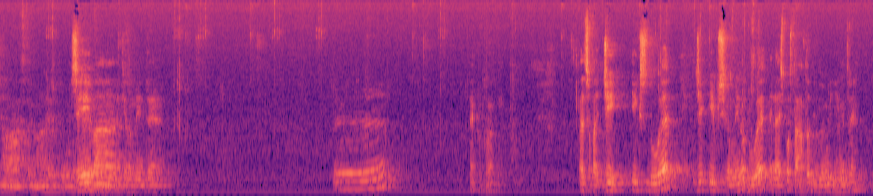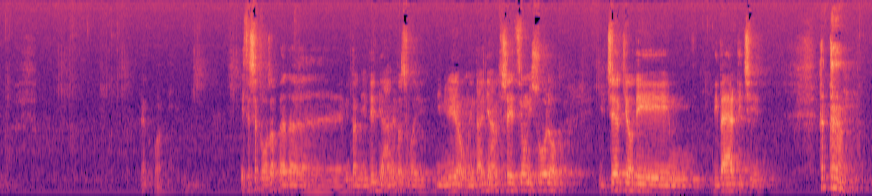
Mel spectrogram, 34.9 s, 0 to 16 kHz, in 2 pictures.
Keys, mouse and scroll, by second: 0.2-1.1 scroll up 1, 1.1 alt+click, 2.2-2.8 scroll down 1, 2.8 scroll up 1, 3.7 alt+click, 4.8 scroll down 1, 5.7 shift+click, 6.9 scroll up 1, 7.5 alt+middle click, 9.0 alt+click, 9.7 scroll down 1, 10.4 KP_7, 11.2 scroll down 1, 16.4 Tab, 16.7 scroll down 1, 17.8 z, 17.8 KP_6, 18.4 scroll down 1, 19.0-20.2 middle drag, 20.4 scroll down 1, 23.0 middle click, 24.3-27.8 scroll up 1, 30.5 KP_7, 31.8 z, 31.9 KP_4, 32.6 scroll up 1, 33.2 scroll up 1, 34.2 a, 34.4 scroll up 1, 34.8 shift+middle click.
